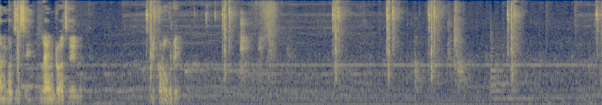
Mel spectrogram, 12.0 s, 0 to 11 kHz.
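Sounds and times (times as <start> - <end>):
computer mouse clicking: 2.9 - 3.2, 4.1 - 4.7, 6.6 - 6.9, 7.7 - 8.8, 10.1 - 10.4.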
